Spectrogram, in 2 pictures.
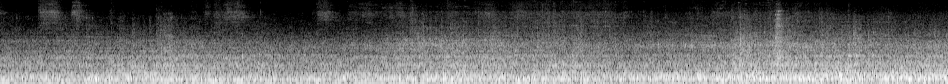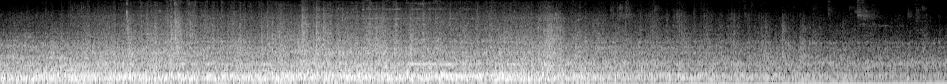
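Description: Diesel-hauled heritage train passing. The rumble builds to its loudest about two-thirds of the way through and then fades, with a few sharp clicks from the wheels on the rails as it goes by.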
